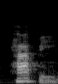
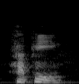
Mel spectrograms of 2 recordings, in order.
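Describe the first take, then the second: First: The stress is on the first syllable. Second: The stress is on the second syllable. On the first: The speaker calls it right. "you would say happy, ... the first syllable is stressed" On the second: The speaker calls it wrong. "not happy"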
